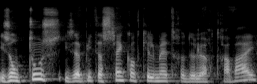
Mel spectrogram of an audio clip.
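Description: Against a quiet background, a man with a Dutch accent talks at a fairly slow pace in a high pitch, with lively intonation. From Netherlands, rural village. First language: Dutch (speaking French). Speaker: diplomatic attaché and cycling advocate; cycling advocacy spokesperson, guest. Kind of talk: interview. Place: studio. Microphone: lapel.

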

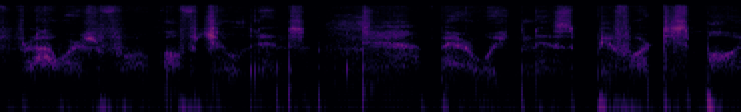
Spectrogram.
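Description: The words come out in a whisper. The pace is very slow. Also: man. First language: not English (non-native reader). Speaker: ASMR creator. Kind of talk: ASMR story reading. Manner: soft-spoken, slow. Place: home room. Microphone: studio mic.

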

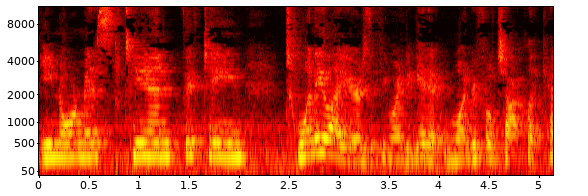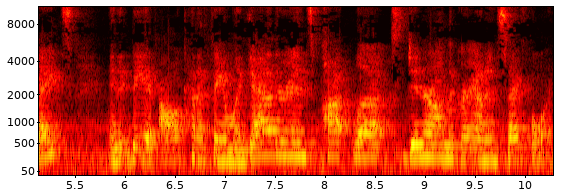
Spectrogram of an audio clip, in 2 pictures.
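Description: A woman talks at a moderate pace with hardly any pauses, her voice carrying audible room echo over light background noise. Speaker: home cooking host. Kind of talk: casual cooking intro. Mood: warm and cheerful. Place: kitchen. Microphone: phone near.

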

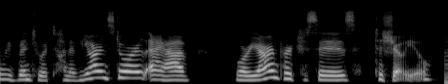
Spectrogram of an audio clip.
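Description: Loud and with lively intonation, a woman talks in an American accent, the sound dry with no echo. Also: quiet background. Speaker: knitting podcast host. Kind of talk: casual podcast monologue; casual vlog chat. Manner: fast. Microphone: lapel.

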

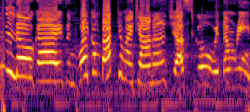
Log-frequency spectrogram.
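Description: A woman is talking, and faint music can be heard in the background. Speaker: travel vlogger. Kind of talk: casual vlog chat. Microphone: phone near.

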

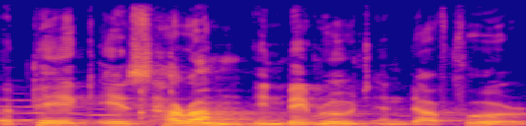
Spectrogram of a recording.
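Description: Lively intonation carries a very slow delivery over light background noise. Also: man. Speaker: poet performing. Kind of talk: poem performed live with music. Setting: stage with audience. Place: stage. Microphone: handheld.

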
